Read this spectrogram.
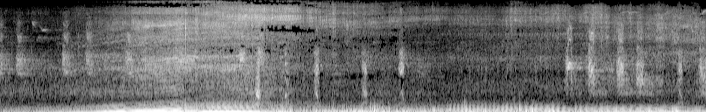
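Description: A motorcycle engine rumbles and revs as the bike rides across open ground.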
